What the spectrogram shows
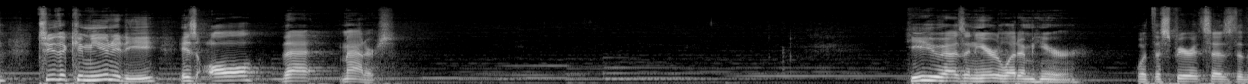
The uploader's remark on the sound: Live from The Summit Church in Dover, OH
